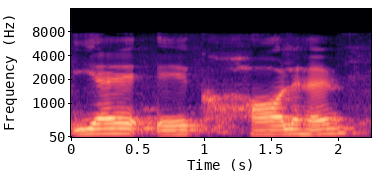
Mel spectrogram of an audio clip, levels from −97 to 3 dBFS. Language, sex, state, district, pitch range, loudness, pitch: Hindi, male, Chhattisgarh, Bilaspur, 125-140 Hz, -15 LUFS, 130 Hz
